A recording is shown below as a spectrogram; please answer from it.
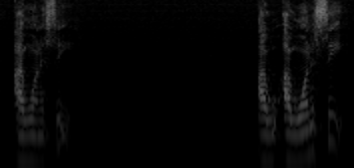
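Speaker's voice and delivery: soft, low longing; quiet plea. Retold or imitated. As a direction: plead it softly. Blind man pleads with Jesus.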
